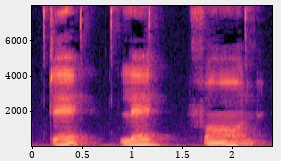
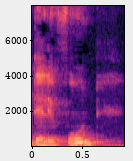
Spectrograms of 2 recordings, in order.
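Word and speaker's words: telephone: ٹیلیفون، ٹیلیفون ٹیلیفون ہم اس کو اردو میں کہتے ہیں ٹیلی فون، لیکن انگلش میں اس کا صحیح تلفظ ہے ٹیلیفون.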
